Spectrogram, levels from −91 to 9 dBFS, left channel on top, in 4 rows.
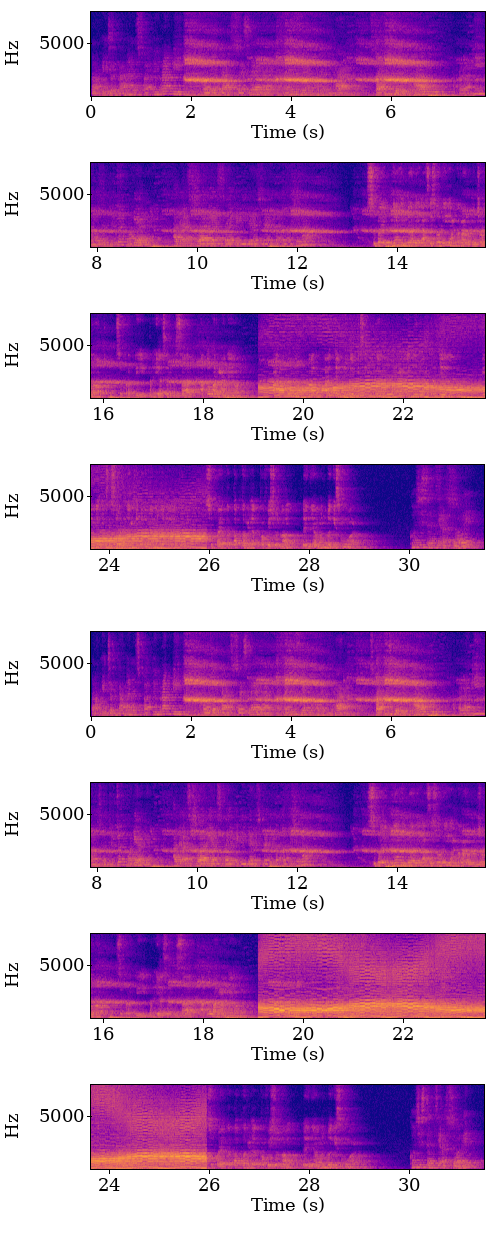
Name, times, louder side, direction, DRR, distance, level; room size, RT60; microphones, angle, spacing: voice 1, 0.0-1.8 2.2-5.2 5.6-6.9 7.3-9.1 9.5-11.4 11.7-12.2 19.4-20.1 23.6-24.4 30.0-31.2, right 1 dB, 30° right, -6 dB, 4.6 m, -33 dB
sound 1, 1.8-8.8 9.1-10.8 11.1-12.9 13.1-14.8 15.1-16.8 17.1-18.8 19.1-19.9, right 1 dB, 10° right, 2.0 m, -31 dB
sound 2, 6.7-7.3 9.0-9.7 11.4-12.0 13.7-14.4 16.1-16.7 18.4-19.0 20.8-21.4 23.1-23.7, equal, 40° left, 1.8 m, -32 dB
voice 2, 13.4-18.8 19.4-23.0 23.6-25.6 25.9-29.0, left 1 dB, 70° left, 0 dB, 3.0 m, -31 dB
sound 3, 19.1-25.9, right 7 dB, 75° right, 0.4 m, -19 dB
15.0 x 9.7 x 4.6 m, 1.4 s
head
